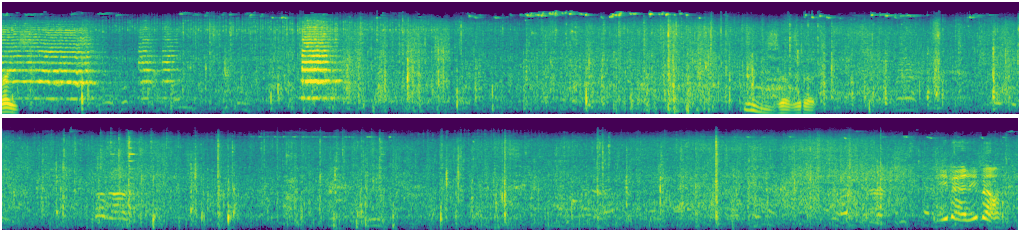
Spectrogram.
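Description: Mountain bikes rattle and clatter over a bumpy dirt trail.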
